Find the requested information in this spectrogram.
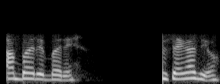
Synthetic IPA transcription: abəɾebəɾe | t̪usɛɡad̪ijo

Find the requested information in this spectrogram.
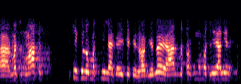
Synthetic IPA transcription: aɾmət͡ʃmat̪ɾ | kekilomət͡ʃʰlilakəɛt͡ʃʰɛt̪eɡʱəɾd͡ʒebeaɾd̪osəɾkememət͡ʃʰlialje

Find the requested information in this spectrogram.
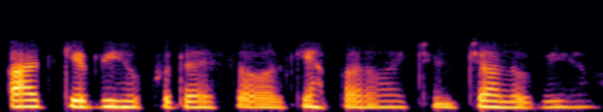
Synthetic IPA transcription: aːd͡ʒkebiɦokʰʊd̪aːesɐ̰ʋa̰ːlkʲãɦpɐɾʋaːit͡ʃʰunt͡ʃɐlobiɦo

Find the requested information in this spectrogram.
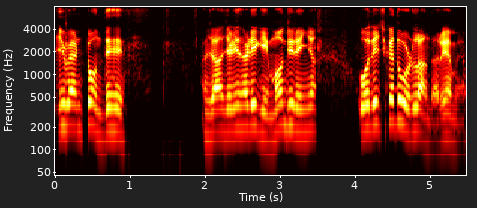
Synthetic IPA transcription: iːʋɛ̃ːɳʈɦõnd̪eːɦeː | d͡ʒãːd͡ʒeːɽĩãːsaːɽiːɡeːmãːʊ̃nd̪iːɾəijãː | oːd̪eːt͡ʃkɛt̪oːɽlãːnd̪aːɾeːaːmɛ̃ː

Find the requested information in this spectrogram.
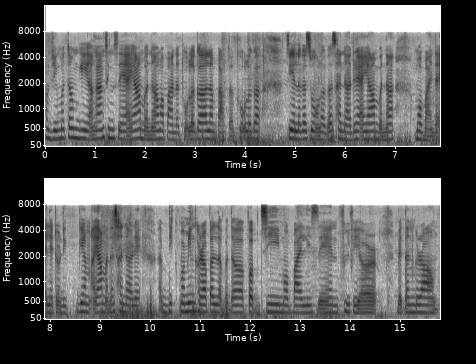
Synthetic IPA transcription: hawzik̚mɐtɐmɡiɐŋaŋsiŋseɐjambɐnɐmɐpandɐtʰo̰k̚lɐɡɐlɐmpak̚tɐtʰok̚lɐɡɐsielːɐɡɐsok̚lɐɡɐsanadɾeɐjambɐnɐmobajldɐelek̚tɾonik̚ɡemʔɐ̰jambɐnɐsanaɾḛdimɐmiŋkʰɐɾapɐlːɐbɐdɐpʰɐp̚d͡ʒimobajlːisenpʰɾipʰejɐɾ | betɐnɡɾawnd

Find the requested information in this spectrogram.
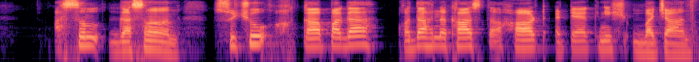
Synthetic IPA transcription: ɐsɨlɡɐsaːn | sut͡ʃʰuhɐkaːpɐɡa | kʰod̪aɦnɐkʰaːst̪ɐ̰haːɾʈʰɐʈeːkniʃbɐt͡ʃaːn

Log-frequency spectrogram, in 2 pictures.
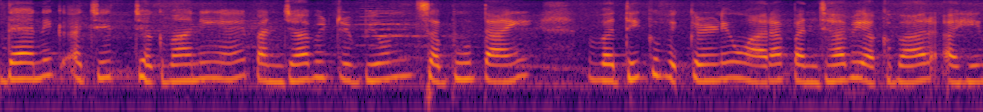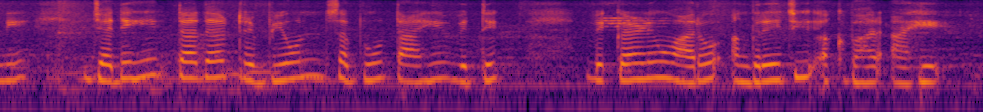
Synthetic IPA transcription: d̪ɐːnɪkɐ̰t͡ɕit̪̚d͡ʑʱɐɡbaːniɛ̃ːpɐ̃ɲd͡ʑaːbiʈɾɪbjuːnsɐbʱũt̪aːɦĩ | ʋɐd̪ʱɪkʋɪkəɾɽ̃ijũʋaːɾapɐ̃ɲd͡ʑaːbiɐkbaːɾɐ̰ɦĩːni | d͡ʑɐɗɦĩt̪ɐd̪ʈɾɪbjuːnsɐbʱũt̪aːɦĩʋɪd̪ʱɪk | ʋɪkəɾɽ̃ijũʋaːɾoʔɐ̃ŋɡɾeːd͡ʑiʔɐxbaːɾaːɦeː

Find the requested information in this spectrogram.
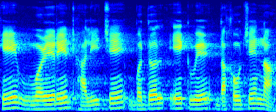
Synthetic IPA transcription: heʋəɭeɾẽt̪ɦalit͡ɕẽbəd̪əlekʋeɭd̪akʰəwt͡ɕẽna̰

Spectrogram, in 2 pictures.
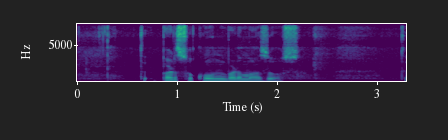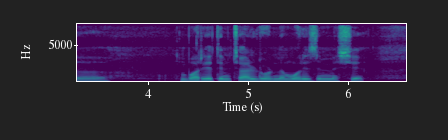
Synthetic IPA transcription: t̪ɨbɐɽsukuːnbɐɽmazoːs | t̪ɨ | baɾjɐt̪imt͡ʃaːjlɖoːɽmemoɾizimːeʃi

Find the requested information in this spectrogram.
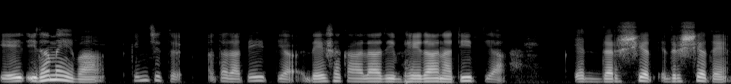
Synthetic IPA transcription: eid̪ɐmeːʋa̰ː | kiɲt͡ʃit̪ | t̪ɐd̪ɐt̪iːt̪jɐ̰d̪eːʃɐkaːlaːd̪ibʱeːd̪aːnɐt̪iːt̪ja̰ː | jɐt̪̚d̪ɐɾʃjɐt̪d̪ɾɪʃjɐt̪ḛː

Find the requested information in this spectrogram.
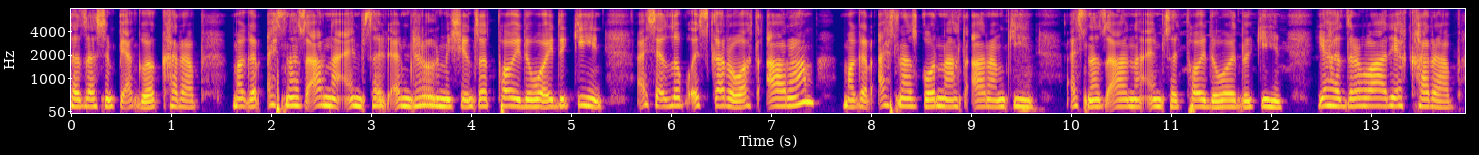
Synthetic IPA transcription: sɐzɐsimpʲaɡɐkʰɐɾaːbmɐɡɐɾɐsnaza̰ːna̰ʔɐ̰msɐ̰ɾʲɐ̰mɖɾɐlmiʃinsɐt̪̚pʰojd̪uʋojd̪ukiɦinʲɐ̰sʲazɨpə̰skɐɾʋɐt̪ʰaːɾaːmːɐɡɐɾɐ̰snazɡoɾnaːt̪ʰa̰ːɾaːmkiɦinʲɐ̰snaza̰ːna̰ʔɐ̰msɐt̪̚ʲpʰoːjd̪uʋoːjd̪ukiɦinjaɦɐd̪ɾɐʋaːɾjakʰɐɾaːb

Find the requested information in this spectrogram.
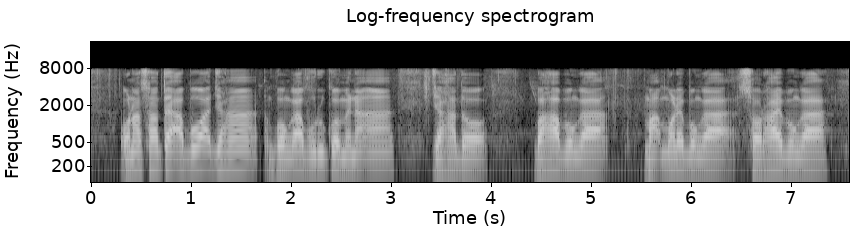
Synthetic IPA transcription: ɔ̰nasaɔ̃t̪ɛabɔaʔd͡ʒaɦãbɔŋɡabuɾukɔmɛnaʔad͡ʒaɦãd̪ɔ | baɦabɔŋɡamaʔ̚mɔɽɛbɔŋɡasɔɾɦajbɔŋɡa

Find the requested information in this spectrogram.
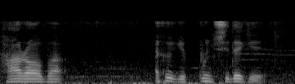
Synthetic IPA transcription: haɾɔba | ekʰojɡipunsidɐɡḭ

